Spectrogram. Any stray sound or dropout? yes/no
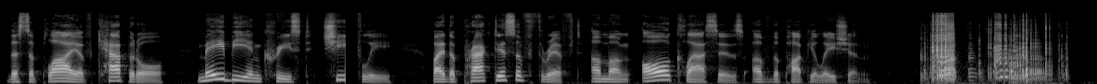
yes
